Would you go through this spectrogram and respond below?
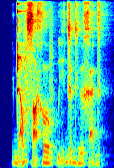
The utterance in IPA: ɖ a̰ v sˤ ḛ x oː v ɓ ḭ d ɵ dʱ ʉ x a̰ d

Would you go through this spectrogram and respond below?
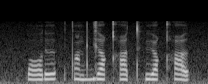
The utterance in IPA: p ɔ ɾ ʏ | tˤ õ d ɡʲ ɜ qʰ ɜ tʰ y qʰ ɜ

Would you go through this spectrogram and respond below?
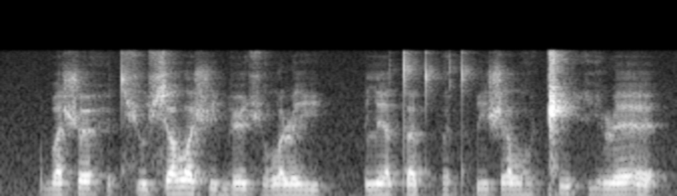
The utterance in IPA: b a ʃ œ h ʏ t ɕ u ɕ ɐ lˠ e ʃ i b ø ç ṳ lˠ ə ɭ i | lʲ a t ɐ t p ə̤ t p i ʃ i lˠ ṳ ǁ i h i̤ ɭ ɛ

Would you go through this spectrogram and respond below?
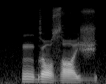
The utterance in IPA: ŋ ɡ ɵ zˤ i ʒ

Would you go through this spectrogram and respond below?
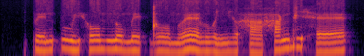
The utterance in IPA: p eː˩˧ n p uː˧˩ j h oː˧ m n o˧˩ m eː˧˩ k̚ d oː˧˩ m ʋ ɛː˥˨ l u˧˩ ə̯ ɲ i˩˧ ə̯ h aː˩ h a˧˥ ŋ d i˥˨ h ɛː˧˥

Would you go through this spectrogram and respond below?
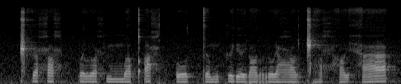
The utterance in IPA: ǁʰ ʏ ħ ɒ ħ pː ə l o ħ mː o qʼ a ħ t͡sʼ o tː ə m k ʏ ɾʲ ɒ ɪ̯ ɾ ɒ r o ɪ̯ ʕ ɒ l ɡ͡ǁ ɒ ħ h ɒ ɪ̯ h a

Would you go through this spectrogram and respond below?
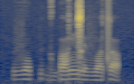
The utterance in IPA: v o p i ɡ o ɠ ɒ ŋ͡ǀ e v ɒ t ɒ

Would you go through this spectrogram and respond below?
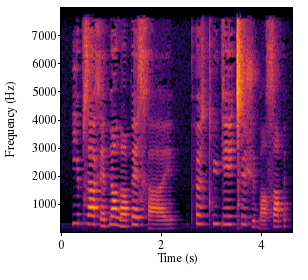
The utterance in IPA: j ʏ˥ p z a˥ x ɛ˧ b ɛ˥ ðˤ e˧ p ɛ˥ z x aː˩ e̯ | pʰ œ˥ z tʰ y˥ ɡ eː˥ ǀʰ ʏ˥ ʃ ʏ˧ b a˩ sˤ ɛ˧ p

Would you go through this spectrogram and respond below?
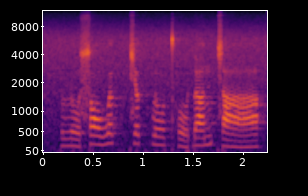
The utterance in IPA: l o˨˩ s ɔ˧ w ə˦˥ k̚ c ə˦˥ k̚ l o˧ t̪ʰ o˨˩˨ ɗ a˧˥ n c aː˨˩˨

